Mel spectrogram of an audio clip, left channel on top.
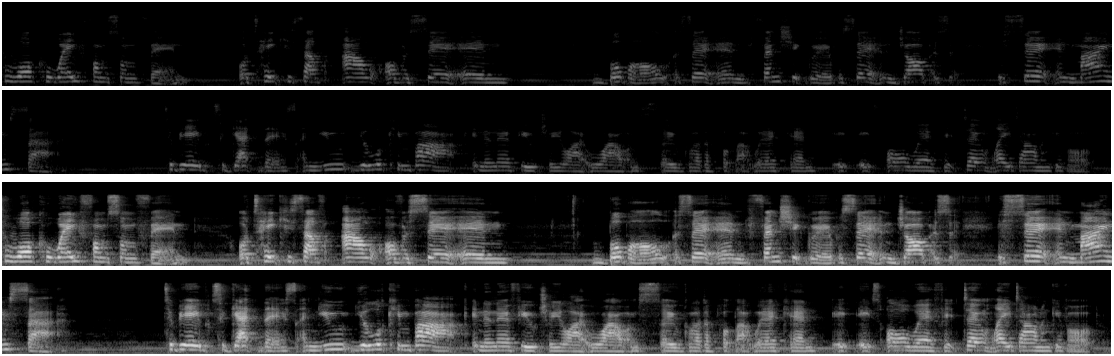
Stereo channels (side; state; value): left; quieter; 25.9 dB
